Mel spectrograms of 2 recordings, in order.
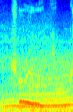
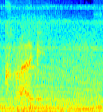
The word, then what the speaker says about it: Krug: And it's pronounced Krug, not Krug.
